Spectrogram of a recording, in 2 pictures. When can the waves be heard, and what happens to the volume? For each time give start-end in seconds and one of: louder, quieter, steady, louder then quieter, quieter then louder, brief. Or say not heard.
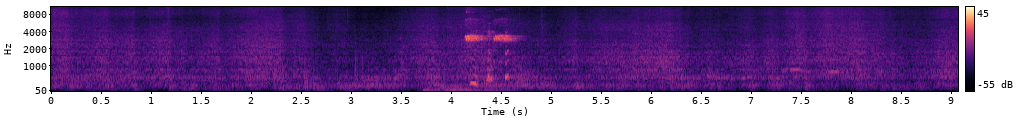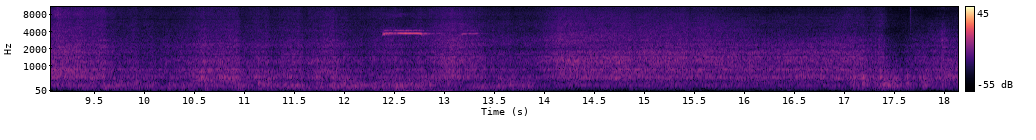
0.0-18.1 steady.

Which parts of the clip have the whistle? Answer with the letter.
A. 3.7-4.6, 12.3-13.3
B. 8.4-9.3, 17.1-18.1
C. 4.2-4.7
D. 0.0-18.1
A.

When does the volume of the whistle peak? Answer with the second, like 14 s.
4 s.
